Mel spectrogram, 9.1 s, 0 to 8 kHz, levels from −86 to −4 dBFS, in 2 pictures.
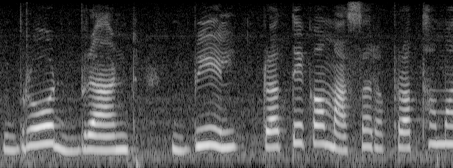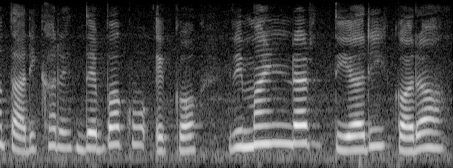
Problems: none marked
